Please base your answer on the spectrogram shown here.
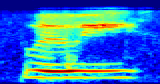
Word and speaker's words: Louis: Niall like Mile, Zane like Rain, Harry like Darren, Chris, Chess, Louis, the S is silent, Louis, Liam, duh.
